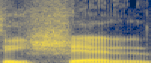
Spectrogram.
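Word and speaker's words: Ixchel: I know they don't pronounce the Ishel, right? It's Ishel, the flower goddess, the Mayan flower goddess too.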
